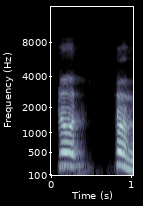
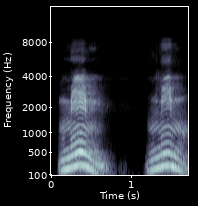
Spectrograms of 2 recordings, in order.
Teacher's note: Coba nun, nun nggak muncul, mesti nun. Mim, mim mau diharokat fathah, kasroh, dhammah atau ditasdid apalagi pasti melibatkan hidung. Namanya gunnah.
